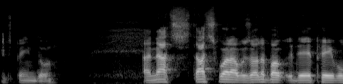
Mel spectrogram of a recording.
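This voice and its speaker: In a Yorkshire accent, a man talks at a fairly low pitch. The recording is very clean, with a silent background. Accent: northern English (Yorkshire). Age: 60s. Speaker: podcast host, van driver. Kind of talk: casual chat. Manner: animated.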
